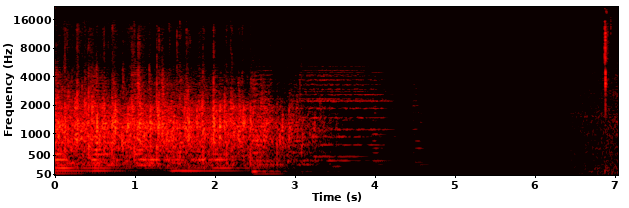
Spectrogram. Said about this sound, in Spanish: mientras que afuera se eleva el sonido de una multitud que aplaude.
